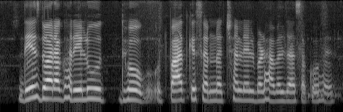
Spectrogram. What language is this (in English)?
Magahi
